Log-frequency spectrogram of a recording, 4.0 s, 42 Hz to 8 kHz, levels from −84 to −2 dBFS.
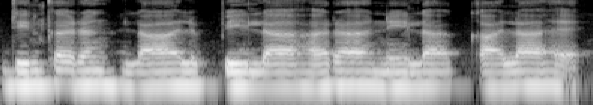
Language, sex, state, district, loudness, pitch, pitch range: Hindi, male, Jharkhand, Ranchi, -15 LUFS, 110 Hz, 110-115 Hz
